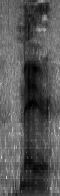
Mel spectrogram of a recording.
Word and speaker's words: Maher: How do you say his last name? Mah, maybe. Bill Maher. Ben Mah. Mah. M A H E R. Mayor. May. It's Mar.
